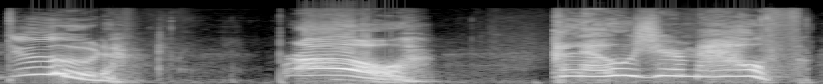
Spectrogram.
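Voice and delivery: ordinary talk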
